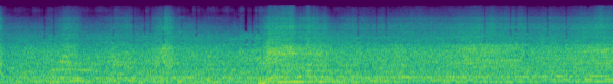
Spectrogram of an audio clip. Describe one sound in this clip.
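A crowd cheers in a large echoing arena.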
